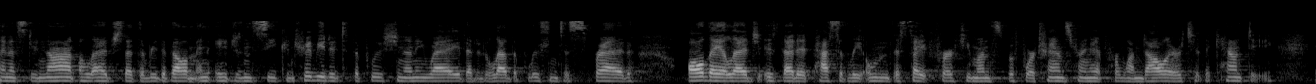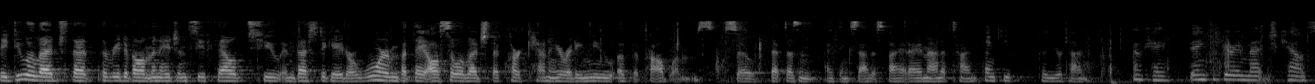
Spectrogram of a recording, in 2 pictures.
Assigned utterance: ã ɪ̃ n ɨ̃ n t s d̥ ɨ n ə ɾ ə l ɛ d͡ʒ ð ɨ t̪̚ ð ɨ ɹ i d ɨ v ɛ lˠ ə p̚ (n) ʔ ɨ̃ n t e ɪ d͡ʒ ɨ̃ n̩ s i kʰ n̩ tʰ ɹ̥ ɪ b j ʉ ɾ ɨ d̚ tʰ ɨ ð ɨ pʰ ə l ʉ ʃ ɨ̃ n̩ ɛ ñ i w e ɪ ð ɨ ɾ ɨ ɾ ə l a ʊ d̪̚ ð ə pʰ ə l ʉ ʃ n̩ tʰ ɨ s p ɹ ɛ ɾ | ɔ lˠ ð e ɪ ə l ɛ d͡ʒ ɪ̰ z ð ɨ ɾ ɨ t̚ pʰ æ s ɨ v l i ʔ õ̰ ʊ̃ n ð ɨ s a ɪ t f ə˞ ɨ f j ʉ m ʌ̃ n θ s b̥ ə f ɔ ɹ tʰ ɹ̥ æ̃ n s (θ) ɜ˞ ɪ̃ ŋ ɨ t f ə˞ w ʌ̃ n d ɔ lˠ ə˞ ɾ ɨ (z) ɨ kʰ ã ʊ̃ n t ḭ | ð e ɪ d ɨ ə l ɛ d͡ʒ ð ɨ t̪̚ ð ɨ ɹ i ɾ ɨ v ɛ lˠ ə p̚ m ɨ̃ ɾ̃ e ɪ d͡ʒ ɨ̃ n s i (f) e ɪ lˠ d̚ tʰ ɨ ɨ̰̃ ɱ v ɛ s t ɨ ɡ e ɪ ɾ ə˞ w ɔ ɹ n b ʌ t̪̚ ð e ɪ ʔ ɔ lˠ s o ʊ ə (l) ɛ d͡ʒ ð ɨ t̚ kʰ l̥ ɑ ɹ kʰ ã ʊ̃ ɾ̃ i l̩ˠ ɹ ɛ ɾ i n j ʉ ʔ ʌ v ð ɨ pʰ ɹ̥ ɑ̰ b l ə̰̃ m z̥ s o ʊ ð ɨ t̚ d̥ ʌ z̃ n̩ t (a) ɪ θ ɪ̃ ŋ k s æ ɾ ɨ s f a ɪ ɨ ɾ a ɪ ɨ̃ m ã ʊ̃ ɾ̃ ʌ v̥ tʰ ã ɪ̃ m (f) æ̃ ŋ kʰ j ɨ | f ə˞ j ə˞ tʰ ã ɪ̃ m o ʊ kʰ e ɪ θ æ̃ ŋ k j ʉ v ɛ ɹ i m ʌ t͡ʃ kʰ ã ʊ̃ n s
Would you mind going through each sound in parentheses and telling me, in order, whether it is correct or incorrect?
incorrect: m, incorrect: f, incorrect: ð, correct, correct, correct, incorrect: θ

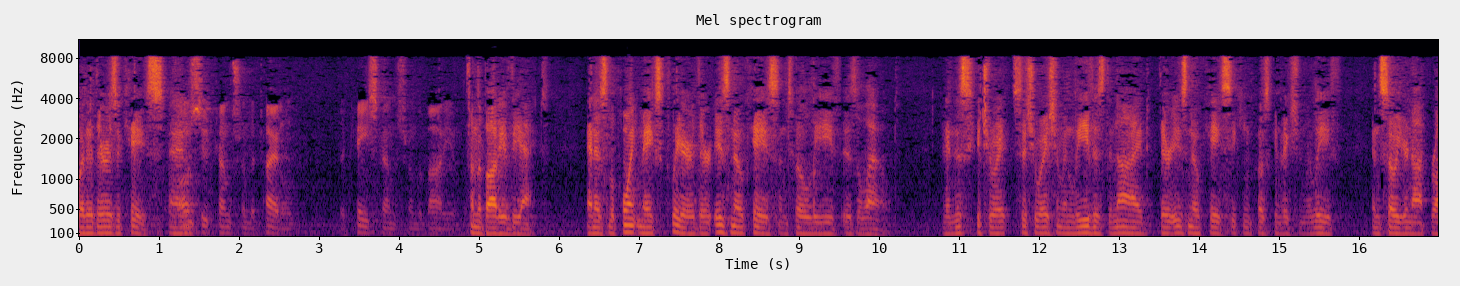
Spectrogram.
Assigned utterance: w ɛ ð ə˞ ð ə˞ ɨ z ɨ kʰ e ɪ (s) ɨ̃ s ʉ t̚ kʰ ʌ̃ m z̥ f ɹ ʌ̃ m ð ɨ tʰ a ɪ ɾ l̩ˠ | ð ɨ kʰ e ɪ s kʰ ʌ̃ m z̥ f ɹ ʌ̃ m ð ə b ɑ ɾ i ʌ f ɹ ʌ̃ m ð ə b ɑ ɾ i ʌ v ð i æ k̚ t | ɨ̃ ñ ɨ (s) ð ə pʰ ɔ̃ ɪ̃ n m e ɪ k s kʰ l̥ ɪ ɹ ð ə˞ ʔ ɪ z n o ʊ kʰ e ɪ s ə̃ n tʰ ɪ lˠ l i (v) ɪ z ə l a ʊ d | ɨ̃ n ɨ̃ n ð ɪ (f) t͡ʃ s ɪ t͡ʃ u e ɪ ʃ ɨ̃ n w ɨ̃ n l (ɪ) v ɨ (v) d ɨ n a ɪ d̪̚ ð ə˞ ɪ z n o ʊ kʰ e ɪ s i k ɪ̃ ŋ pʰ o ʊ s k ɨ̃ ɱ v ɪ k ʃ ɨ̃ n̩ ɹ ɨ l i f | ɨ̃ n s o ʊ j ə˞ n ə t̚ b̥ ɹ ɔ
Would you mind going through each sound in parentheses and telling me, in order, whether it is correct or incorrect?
correct, incorrect: z, correct, incorrect: s, incorrect: i, incorrect: z

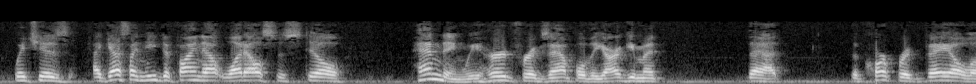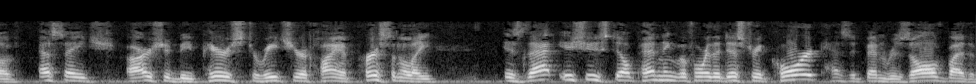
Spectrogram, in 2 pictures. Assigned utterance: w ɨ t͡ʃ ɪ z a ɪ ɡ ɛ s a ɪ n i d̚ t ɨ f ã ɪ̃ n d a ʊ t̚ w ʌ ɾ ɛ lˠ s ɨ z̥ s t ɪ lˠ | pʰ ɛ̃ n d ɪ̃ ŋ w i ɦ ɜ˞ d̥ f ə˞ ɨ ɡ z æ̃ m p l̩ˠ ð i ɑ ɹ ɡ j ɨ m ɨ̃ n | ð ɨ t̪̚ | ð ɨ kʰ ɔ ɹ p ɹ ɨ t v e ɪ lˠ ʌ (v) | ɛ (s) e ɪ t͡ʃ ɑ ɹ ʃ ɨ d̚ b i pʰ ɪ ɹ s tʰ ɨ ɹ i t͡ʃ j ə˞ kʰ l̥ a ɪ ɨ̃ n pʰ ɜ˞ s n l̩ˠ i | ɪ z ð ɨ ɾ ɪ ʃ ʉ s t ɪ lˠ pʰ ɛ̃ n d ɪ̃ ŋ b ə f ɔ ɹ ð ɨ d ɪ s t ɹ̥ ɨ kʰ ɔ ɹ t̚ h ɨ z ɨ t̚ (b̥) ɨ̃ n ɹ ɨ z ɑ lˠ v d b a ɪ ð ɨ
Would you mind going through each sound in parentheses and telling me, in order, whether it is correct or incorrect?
correct, correct, correct

